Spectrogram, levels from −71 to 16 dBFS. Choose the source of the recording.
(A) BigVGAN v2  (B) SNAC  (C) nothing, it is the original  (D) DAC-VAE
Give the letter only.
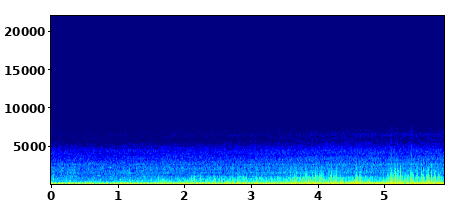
C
